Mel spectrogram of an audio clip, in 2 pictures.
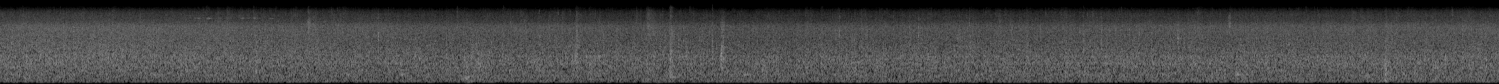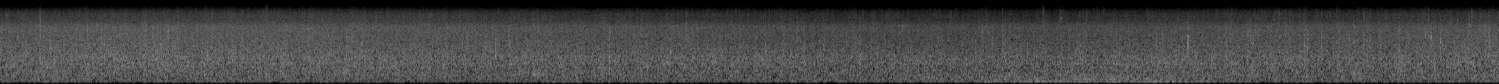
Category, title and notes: Soundscapes > Nature
Raleigh Forest Rain
Nothing but the sounds of rain hitting the leaves of the tall trees. Recorded from a crawlspace, keeping my recorder safe from the heavy rain outside, facing the forest. No thunder, just rain. Cut to loop, for any sort of application. Recorded on a Tascam DR-100mkii, processed in Pro Tools.
raleigh, soundscape, rain, ambient, nature, ambiance, raining, forest, field-recording, rainstorm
